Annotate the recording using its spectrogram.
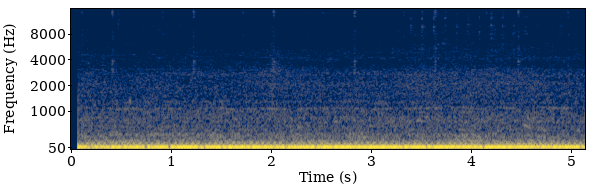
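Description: A road roller's diesel engine rumbles steadily nearby.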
